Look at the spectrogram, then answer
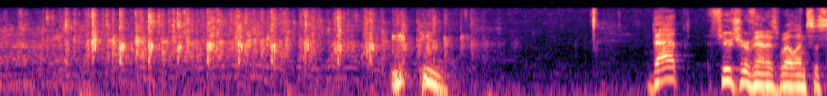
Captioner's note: audience laughing and applauding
